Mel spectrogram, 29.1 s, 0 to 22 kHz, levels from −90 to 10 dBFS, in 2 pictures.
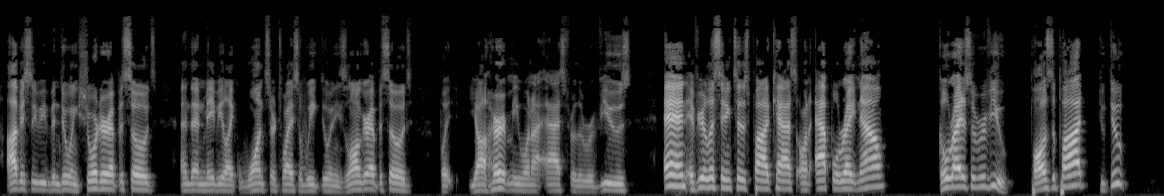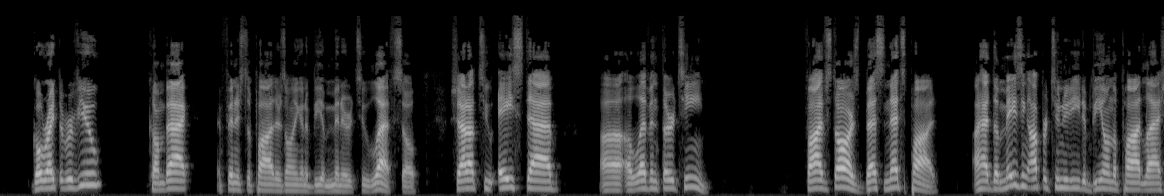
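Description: No technical faults can be heard anywhere in the speech. At no point does the playback break, stall or change character in a way that would point to a problem in the signal chain.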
